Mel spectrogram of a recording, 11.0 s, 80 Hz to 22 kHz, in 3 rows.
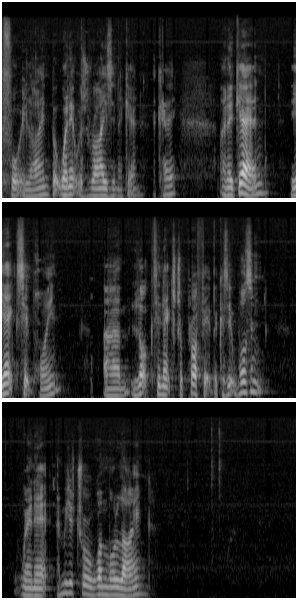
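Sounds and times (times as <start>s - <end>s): faint mouse clicks: 9.6s - 10.2s.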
